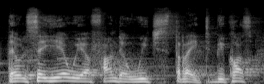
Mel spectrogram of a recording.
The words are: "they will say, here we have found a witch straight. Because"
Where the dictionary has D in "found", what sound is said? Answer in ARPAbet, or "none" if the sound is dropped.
D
